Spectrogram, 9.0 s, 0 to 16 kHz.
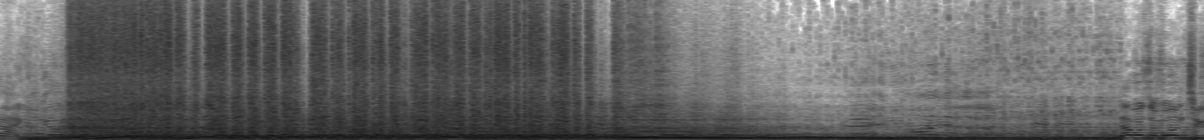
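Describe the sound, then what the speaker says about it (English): Ford Mustang engine roaring at full throttle in a rev battle, a loud sustained howl that climbs, holds near the limiter, then drops away, with a burst of crowd noise at the end. "We'll do one more from the Mustang, see if we can beat 128 point."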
